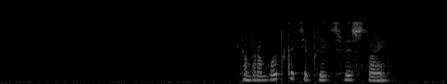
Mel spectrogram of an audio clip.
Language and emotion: Russian, neutral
